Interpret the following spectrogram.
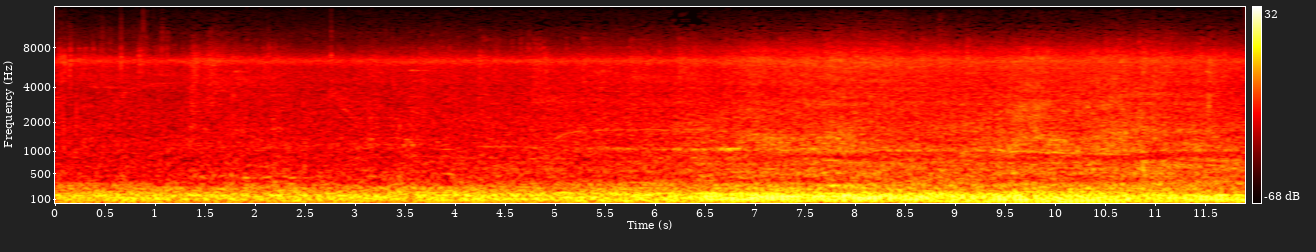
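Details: Steady roadway traffic rumble with passing vehicles, growing slightly louder midway, and no animal calls.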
